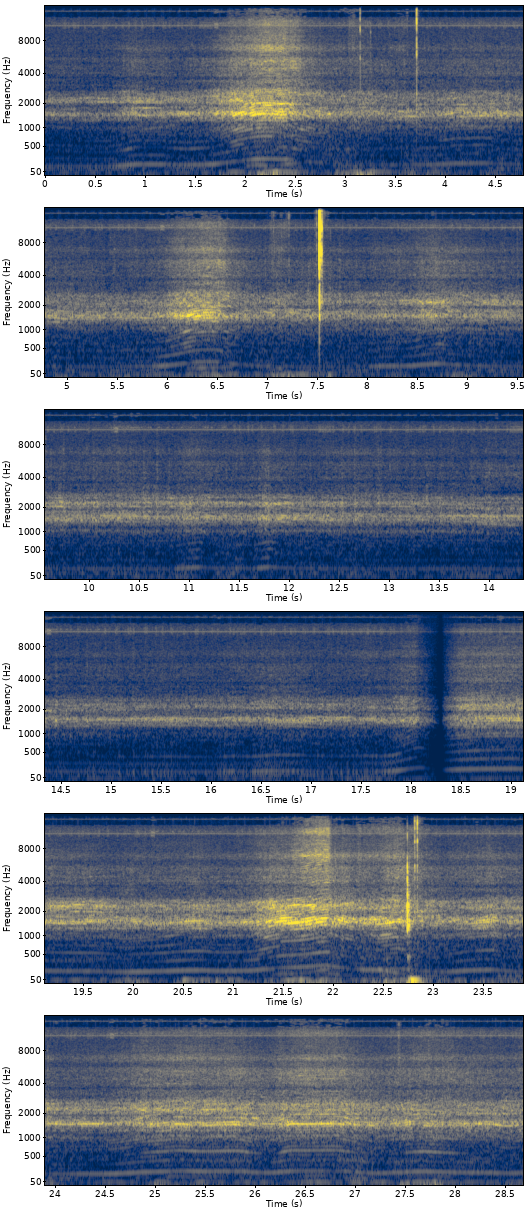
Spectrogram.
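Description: Snowmobile engine running under way, its pitch rising and falling repeatedly as the throttle is worked, with a couple of sharp knocks. The sound cuts out for a moment about two-thirds of the way through, then the engine carries on.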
